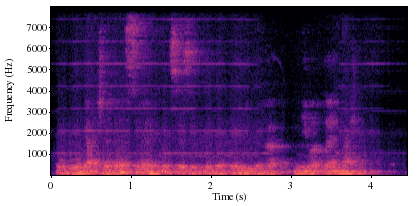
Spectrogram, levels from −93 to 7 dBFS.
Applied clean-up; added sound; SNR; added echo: neural separator model SepFormer DNS4.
